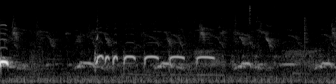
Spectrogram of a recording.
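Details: Local zebra dove singing to lure other doves into song, a series of soft rolling coos near one pitch, fading in and out over faint background chatter of other birds.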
